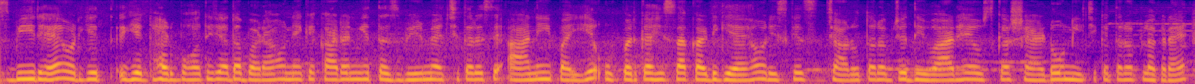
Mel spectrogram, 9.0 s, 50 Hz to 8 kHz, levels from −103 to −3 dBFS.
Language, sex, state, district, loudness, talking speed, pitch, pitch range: Hindi, female, Bihar, Kishanganj, -26 LUFS, 285 wpm, 220 Hz, 215-230 Hz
